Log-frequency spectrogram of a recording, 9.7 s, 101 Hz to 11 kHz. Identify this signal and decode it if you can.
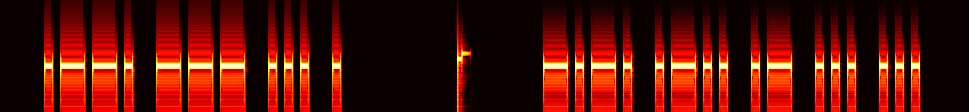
Morse code, heard as a keyed tone, about 15 wpm, 700 Hz. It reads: POSE CLASS
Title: Sentences from Top 1000 Words - Review Part 2 - New Word Drill - 15wpm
